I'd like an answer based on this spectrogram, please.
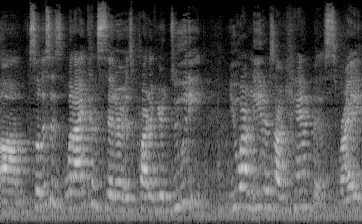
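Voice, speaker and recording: An American accent amid audible room echo and noticeable background noise. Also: woman. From New York City. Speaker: keynote speaker. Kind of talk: keynote speech. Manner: fast.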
